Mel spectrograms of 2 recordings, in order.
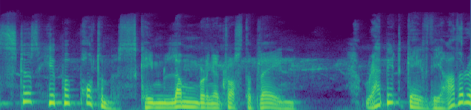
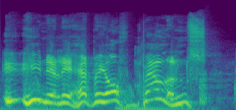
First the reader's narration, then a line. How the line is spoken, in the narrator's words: cried Elephant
